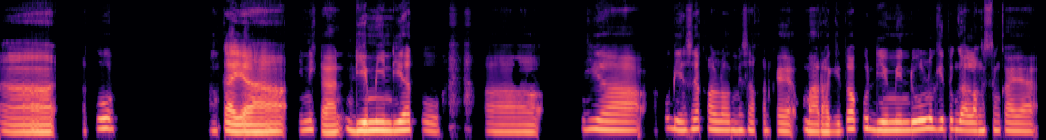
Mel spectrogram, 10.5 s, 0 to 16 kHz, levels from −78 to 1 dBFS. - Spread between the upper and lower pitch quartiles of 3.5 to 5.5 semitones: No, narrow, 2.5 semitones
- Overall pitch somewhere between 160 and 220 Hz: Yes, medium, 185 Hz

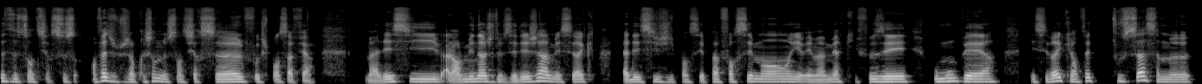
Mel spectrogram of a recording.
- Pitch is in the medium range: No, low, 120 Hz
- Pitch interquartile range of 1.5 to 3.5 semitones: Yes, average, 2.8 semitones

